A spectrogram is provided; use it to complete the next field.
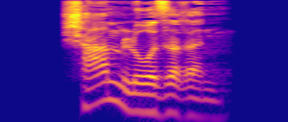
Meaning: inflection of schamlos: 1. strong genitive masculine/neuter singular comparative degree 2. weak/mixed genitive/dative all-gender singular comparative degree
- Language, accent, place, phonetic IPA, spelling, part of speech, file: German, Germany, Berlin, [ˈʃaːmloːzəʁən], schamloseren, adjective, De-schamloseren.ogg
